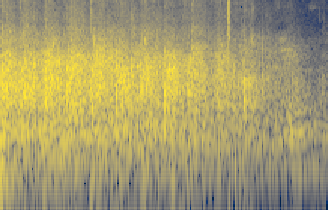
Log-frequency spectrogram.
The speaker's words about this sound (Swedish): Ge dem alla en stor applåd.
